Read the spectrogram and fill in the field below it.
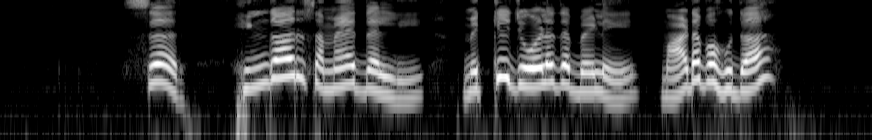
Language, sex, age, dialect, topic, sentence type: Kannada, female, 31-35, Coastal/Dakshin, agriculture, question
